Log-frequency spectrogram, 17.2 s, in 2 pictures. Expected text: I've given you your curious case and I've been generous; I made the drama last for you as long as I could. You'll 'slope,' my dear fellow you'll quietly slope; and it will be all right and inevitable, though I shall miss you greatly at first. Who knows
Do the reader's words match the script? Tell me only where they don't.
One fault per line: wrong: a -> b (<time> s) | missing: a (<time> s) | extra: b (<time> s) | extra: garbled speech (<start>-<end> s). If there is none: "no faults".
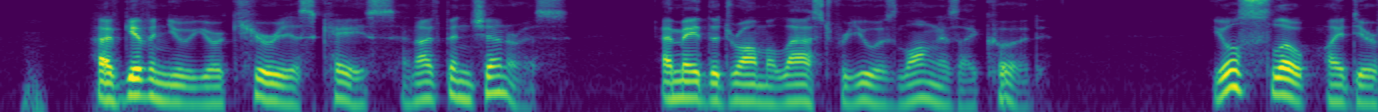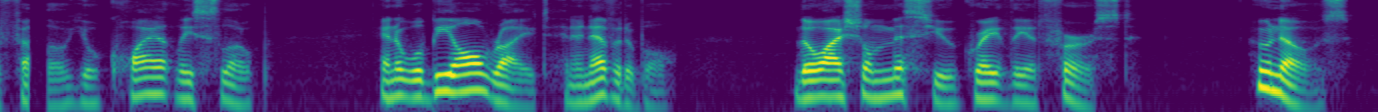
no faults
